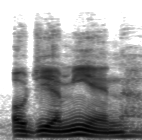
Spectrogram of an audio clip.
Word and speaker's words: Ogiamien: i've been saying ogiamine but it's see i've been saying it i've been saying it's just a hard g and the rest is easy it's just g is hard and that's it yeah yeah yeah it's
